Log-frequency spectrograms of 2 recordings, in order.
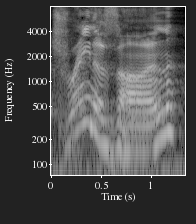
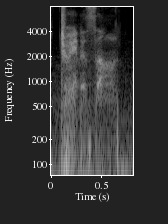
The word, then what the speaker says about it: Trainazon: industries and businesses, Trainazon. Welcome to the show. Hi, thanks. You said my last name wrong. It's Trainazon. Trainazon. Oh, wow, that was really deep and grovelly.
